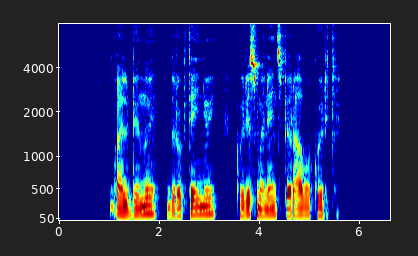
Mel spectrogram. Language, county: Lithuanian, Telšiai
